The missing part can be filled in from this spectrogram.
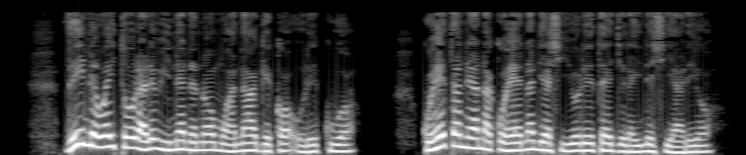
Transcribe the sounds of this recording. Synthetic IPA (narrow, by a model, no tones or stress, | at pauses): ðeinewɛitoːɾaɾewinɛnɛnɔmwanaːɡekɔʔoɾekuɔ | kohetaneɾanakoɦɛːnaniaɕioɾeːtɛd͡ʑeɾaineɕiaɾeɔ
